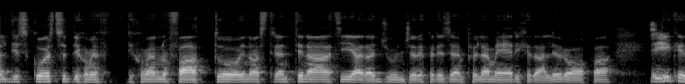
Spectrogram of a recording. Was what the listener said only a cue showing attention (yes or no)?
yes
